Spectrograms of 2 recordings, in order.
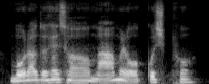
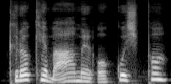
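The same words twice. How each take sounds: First: Meek husband. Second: 그렇게 stressed, sarcastic rising question; mocking echo. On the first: Acted. Husband confides to his wife, low and earnest. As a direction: say 마음을 gently and low. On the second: Wife mocks her husband's wish, sarcastic rise. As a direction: throw his words back at him.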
